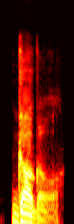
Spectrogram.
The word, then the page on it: goggle: British English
